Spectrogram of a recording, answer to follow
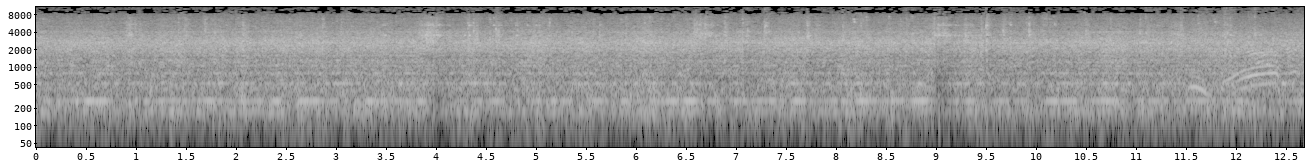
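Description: Ring spinning frame running: a steady whir of many spindles with a low hum, and small clicks of full bobbins being pulled off and empty tubes pushed onto the spindles.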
